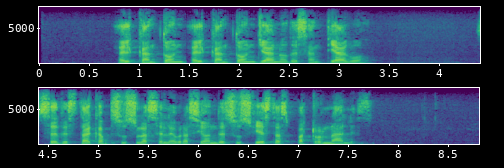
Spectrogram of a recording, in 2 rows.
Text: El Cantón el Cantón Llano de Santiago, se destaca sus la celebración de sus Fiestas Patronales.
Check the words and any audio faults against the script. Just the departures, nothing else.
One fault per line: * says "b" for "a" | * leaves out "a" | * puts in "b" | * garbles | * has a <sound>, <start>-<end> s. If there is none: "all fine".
all fine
